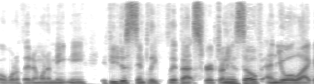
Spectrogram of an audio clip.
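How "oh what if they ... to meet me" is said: ordinary talk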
